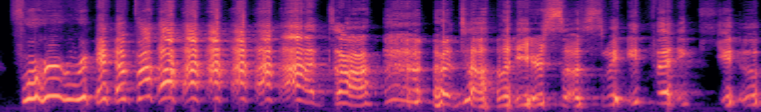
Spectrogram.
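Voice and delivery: moved to tears-laughter by a kind gift; laughing through tears. Real, not acted. Touched by viewer's rib gift.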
